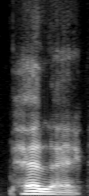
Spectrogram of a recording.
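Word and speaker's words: Pelé: And I looked that up with from a man with a very deep voice on YouTube who said Pele.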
